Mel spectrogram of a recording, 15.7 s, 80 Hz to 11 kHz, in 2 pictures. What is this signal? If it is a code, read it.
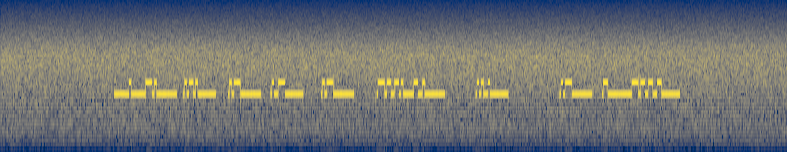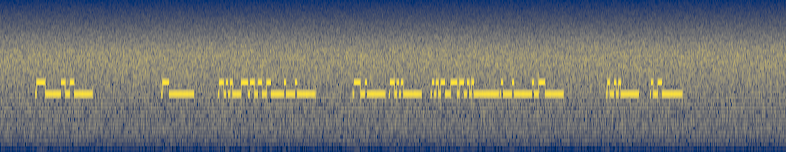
TTY/TDD text telephone tones (45.45 baud Baudot), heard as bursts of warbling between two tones, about 400 Hz shift, 1600 Hz centre, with phone line noise. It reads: HDZAZ GPFZV IOIMR IKNRS XKAJW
